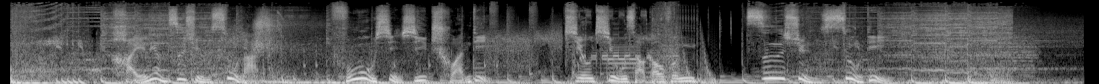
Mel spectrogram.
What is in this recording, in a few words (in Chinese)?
男 广告 电台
